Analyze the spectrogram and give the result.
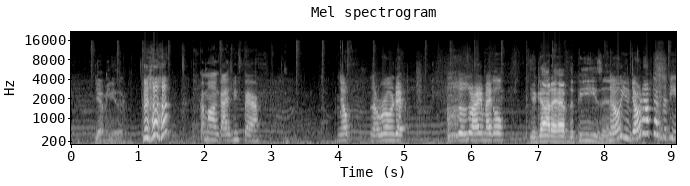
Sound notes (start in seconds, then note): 1.0 laughs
